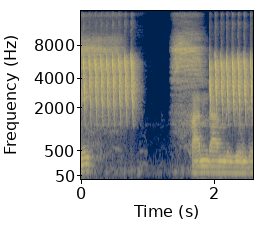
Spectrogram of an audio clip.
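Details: Bar-winged prinia kept in a cage as a training master for contest birds, giving fast buzzy pulsed trills separated by a short silence, with a low steady hum and faint voices behind.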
